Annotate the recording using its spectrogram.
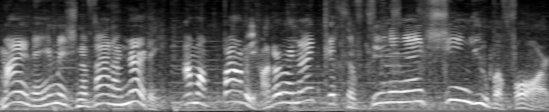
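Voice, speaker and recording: Over loud background music, a high-pitched cartoonish character voice performs. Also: moderate pace. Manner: whiny, comic.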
